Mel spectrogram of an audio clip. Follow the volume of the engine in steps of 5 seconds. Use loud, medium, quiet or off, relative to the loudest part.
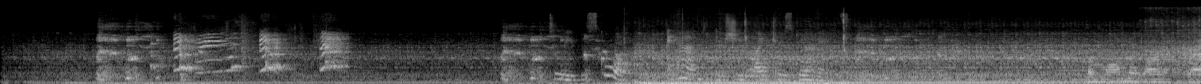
quiet, loud, loud.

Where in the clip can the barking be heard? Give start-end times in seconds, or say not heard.
1.5-3.5, 6.1-8.7.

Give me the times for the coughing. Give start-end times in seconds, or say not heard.
0.9-2.1, 5.0-6.2, 8.5-9.7.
